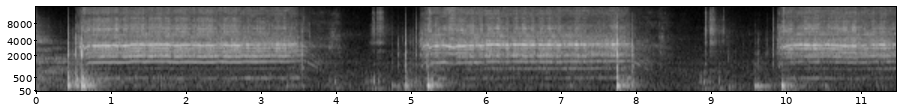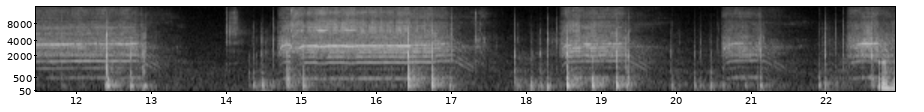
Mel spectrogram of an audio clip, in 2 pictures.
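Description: A power screwdriver backs screws out of an AT&T Verge 2 5G phone during a teardown, a close whirring whine in several long bursts separated by brief pauses, with no talking.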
